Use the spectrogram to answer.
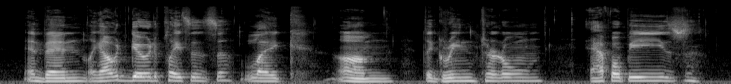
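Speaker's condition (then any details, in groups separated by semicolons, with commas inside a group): Cerebral palsy; speaks fast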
